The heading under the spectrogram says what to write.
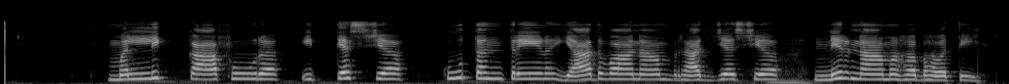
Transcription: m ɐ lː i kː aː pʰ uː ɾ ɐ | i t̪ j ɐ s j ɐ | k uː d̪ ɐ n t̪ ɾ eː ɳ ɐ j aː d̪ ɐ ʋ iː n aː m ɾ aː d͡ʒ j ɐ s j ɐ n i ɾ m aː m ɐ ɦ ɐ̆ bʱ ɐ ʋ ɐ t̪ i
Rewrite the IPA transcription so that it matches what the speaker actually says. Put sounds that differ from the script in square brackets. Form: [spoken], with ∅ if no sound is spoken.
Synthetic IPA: m ɐ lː i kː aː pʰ uː ɾ ɐ | i t̪ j ɐ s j ɐ | k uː [t̪] ɐ n t̪ ɾ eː ɳ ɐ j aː d̪ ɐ ʋ [aː] n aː m ɾ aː d͡ʒ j ɐ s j ɐ n i ɾ [ɳ] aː m ɐ ɦ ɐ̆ bʱ ɐ ʋ ɐ t̪ i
